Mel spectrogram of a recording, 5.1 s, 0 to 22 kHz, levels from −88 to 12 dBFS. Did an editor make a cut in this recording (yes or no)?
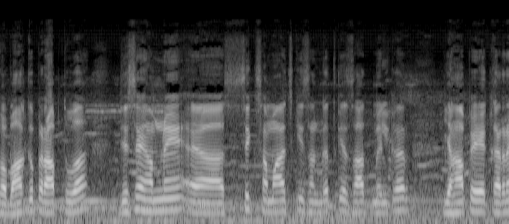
no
